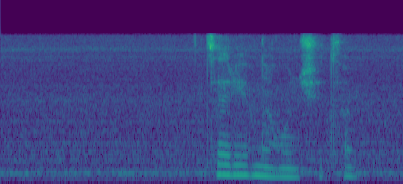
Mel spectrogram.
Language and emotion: Russian, neutral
